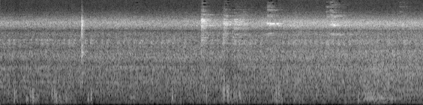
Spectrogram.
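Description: Steady machinery drone with several short, high squeaks and a few light knocks about halfway through.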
